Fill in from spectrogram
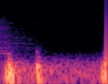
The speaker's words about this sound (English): That's the sound of the amazing heart beating at the rhythm of life every minute, every minute, every hour, every hour, every day until the beat stops, caused by the number one killer in Missouri, heart disease.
